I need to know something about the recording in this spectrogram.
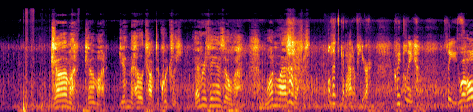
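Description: A man speaks urgently and loudly.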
